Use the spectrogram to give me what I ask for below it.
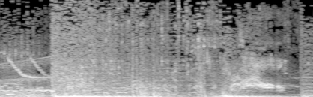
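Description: A vehicle crashing down after being struck in an animated action scene: a dense, loud stretch of crashing and clattering noise, with a falling whistle-like tone at the start and a swelling rumble near the end.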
